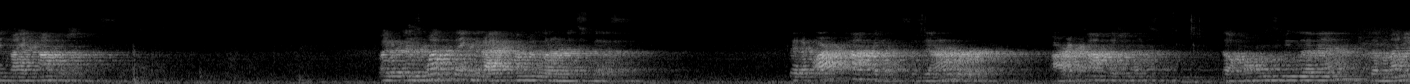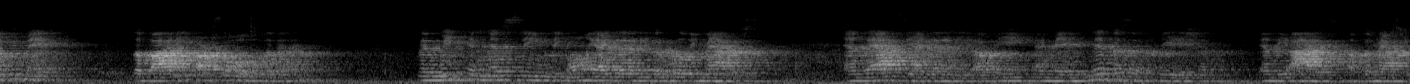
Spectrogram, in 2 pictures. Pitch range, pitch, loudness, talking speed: 150-185 Hz, 165 Hz, -30 LUFS, 140 wpm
